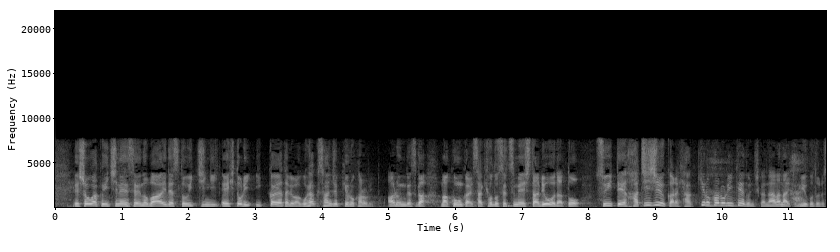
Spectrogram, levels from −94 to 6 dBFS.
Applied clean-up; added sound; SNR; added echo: none; none; none; none.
